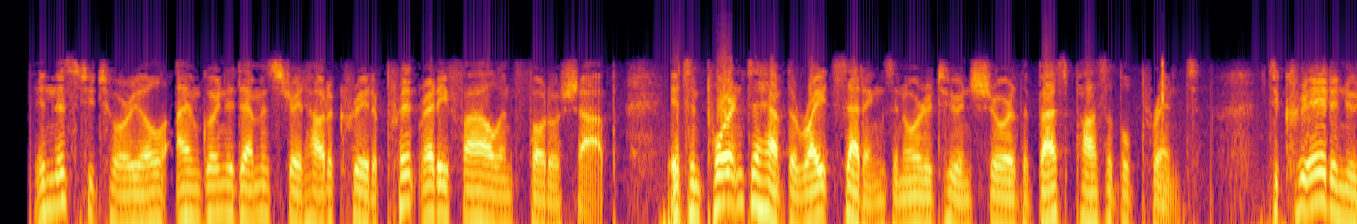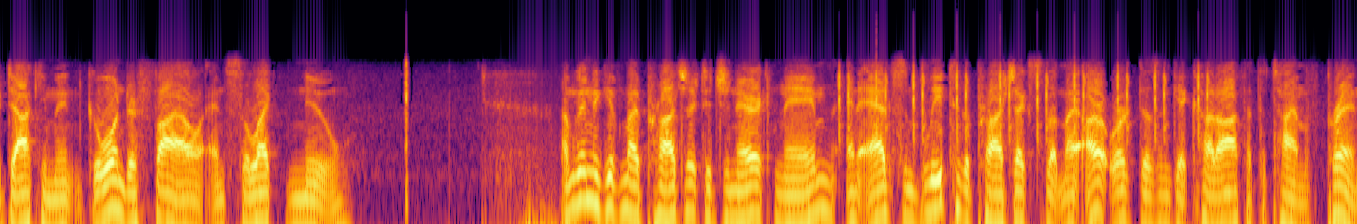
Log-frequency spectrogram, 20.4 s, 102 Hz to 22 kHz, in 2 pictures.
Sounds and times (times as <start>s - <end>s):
Speech: 0.2s - 12.9s, 14.4s - 20.3s.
